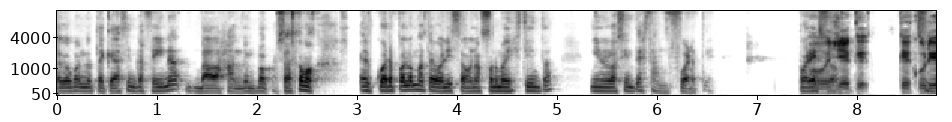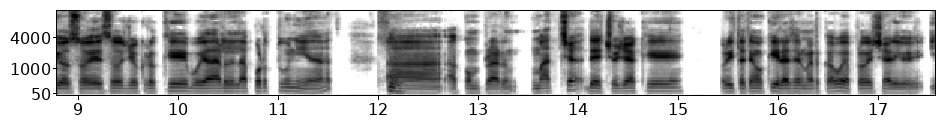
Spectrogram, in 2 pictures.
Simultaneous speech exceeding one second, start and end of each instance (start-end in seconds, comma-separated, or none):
none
